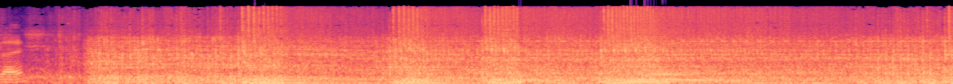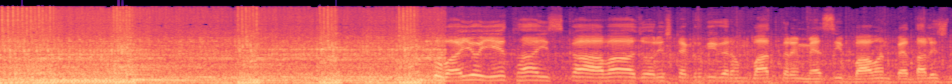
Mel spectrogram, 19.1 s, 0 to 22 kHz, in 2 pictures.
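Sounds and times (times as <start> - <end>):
tractor diesel engine idling: 0.0 - 19.0.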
